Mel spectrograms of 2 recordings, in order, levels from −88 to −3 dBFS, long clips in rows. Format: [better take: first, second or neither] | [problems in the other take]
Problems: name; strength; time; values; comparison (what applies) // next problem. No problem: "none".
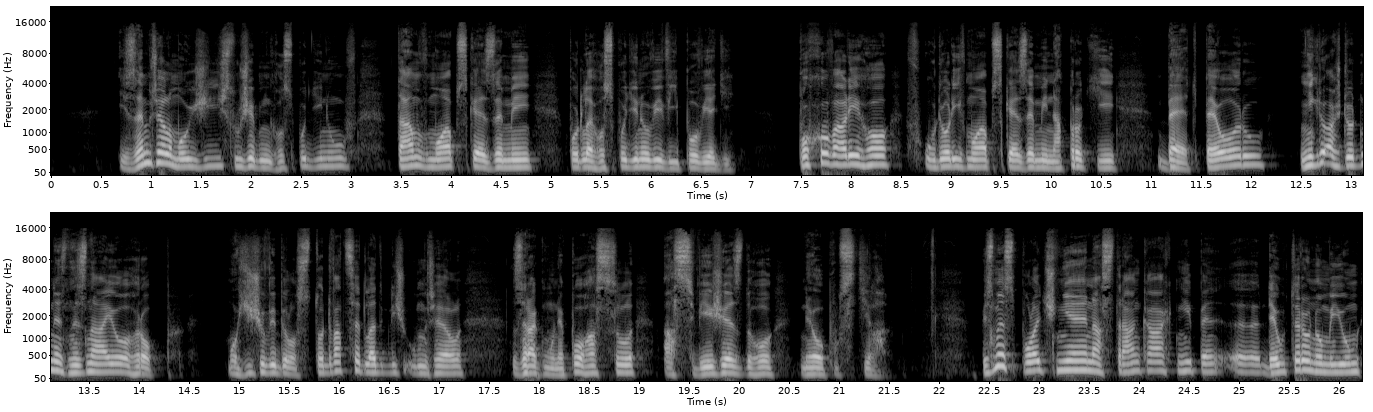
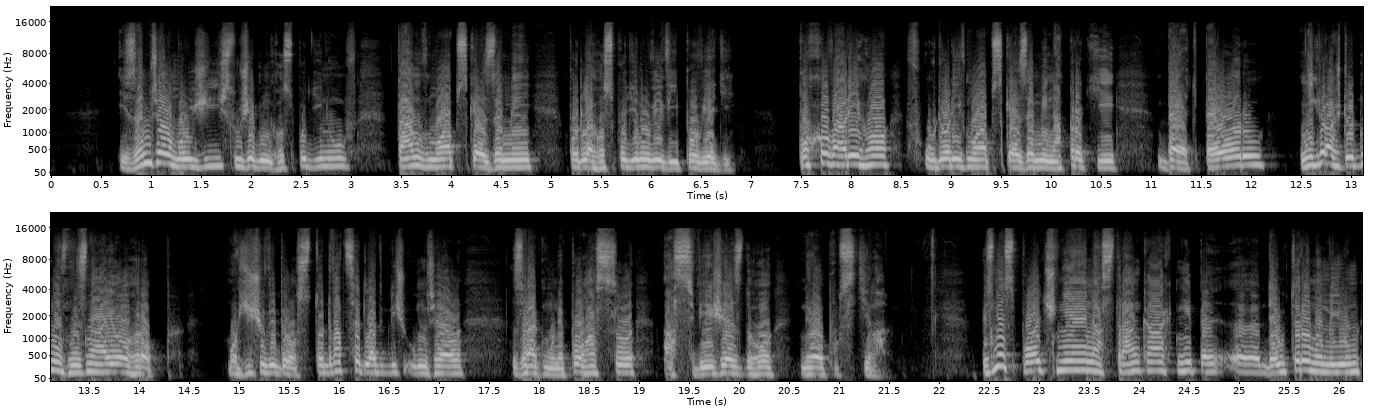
first | distortion; heavy; 6 dB below the speech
